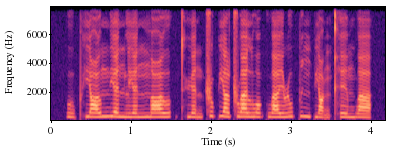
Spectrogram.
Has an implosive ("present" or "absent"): absent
